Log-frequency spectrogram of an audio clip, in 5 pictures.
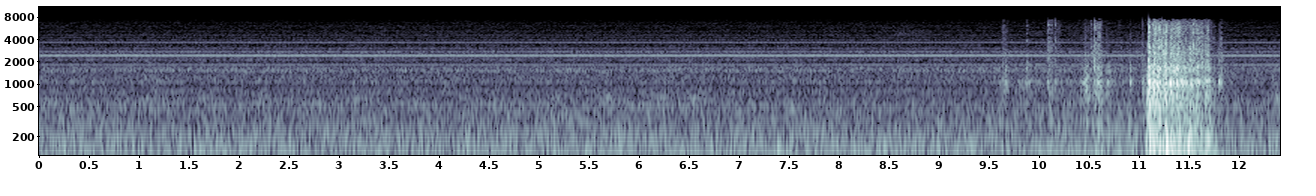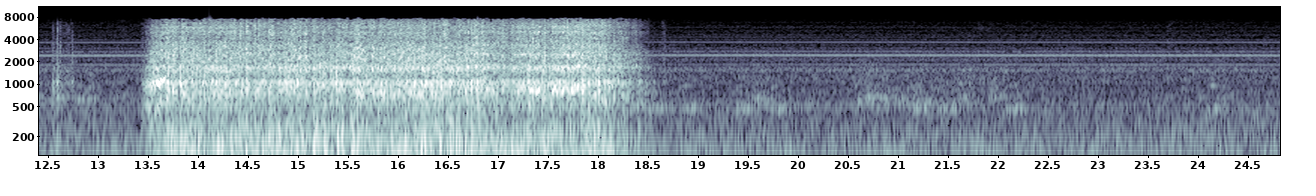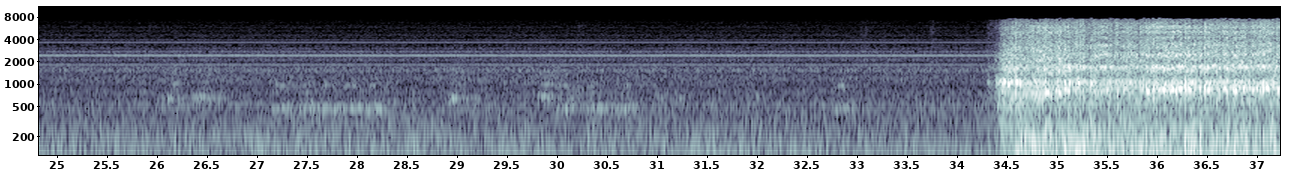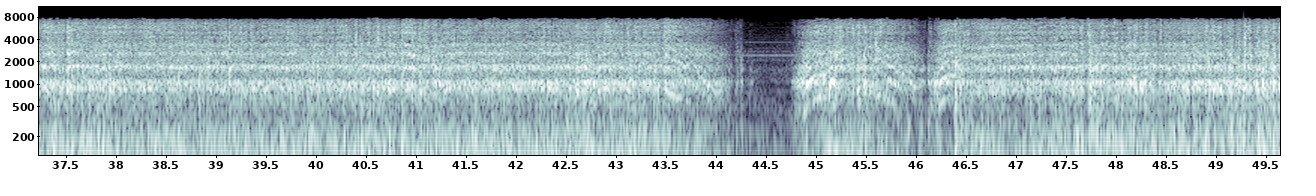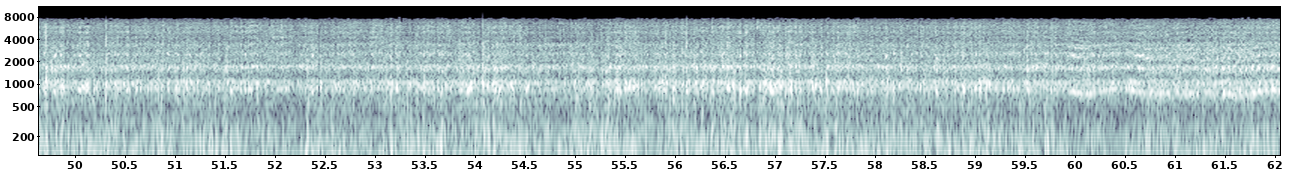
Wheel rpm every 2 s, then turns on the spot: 0, 0, 0, 0, 0, 10, 30, 180, 210, 50, 0, 0, 0, 0, 0, 0, 0, 110, 230, 230, 230, 210, 60, 170, 230, 230, 230, 230, 230, 230, 220.
10-12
